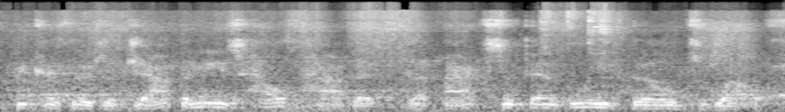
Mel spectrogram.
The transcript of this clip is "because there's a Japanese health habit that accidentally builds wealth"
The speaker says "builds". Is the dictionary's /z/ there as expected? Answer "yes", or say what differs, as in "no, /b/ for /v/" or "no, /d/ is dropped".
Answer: yes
